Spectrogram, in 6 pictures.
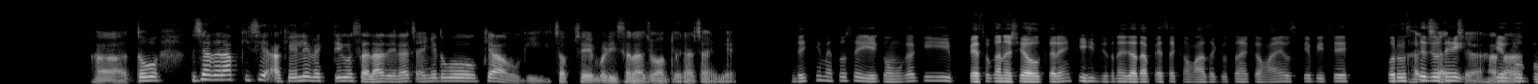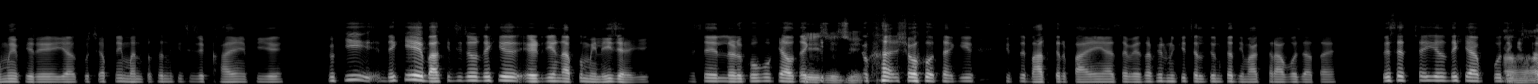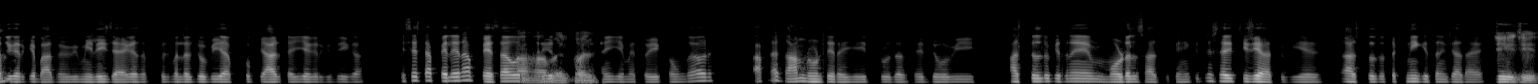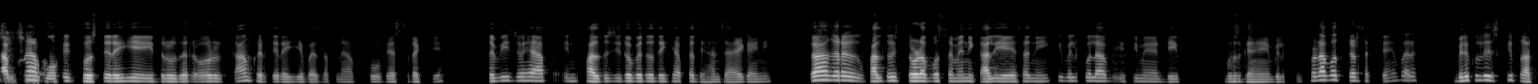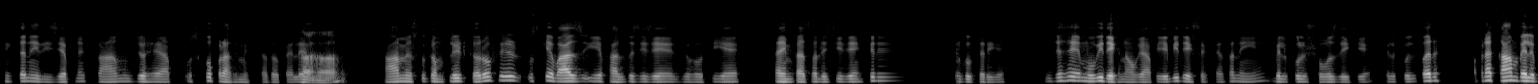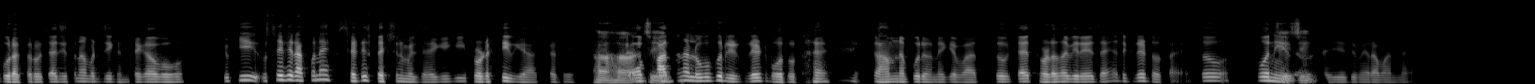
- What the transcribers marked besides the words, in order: laughing while speaking: "अच्छा"; laughing while speaking: "का"; in English: "करियर"; in English: "मॉडल्स"; in English: "डीप"; in English: "कंप्लीट"; in English: "टाइमपास"; in English: "मूवी"; in English: "शोज़"; in English: "सैटिस्फैक्शन"; in English: "प्रोडक्टिव"; in English: "रिग्रेट"; chuckle; in English: "रिग्रेट"
- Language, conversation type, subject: Hindi, podcast, शहर में अकेलापन कम करने के क्या तरीके हो सकते हैं?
